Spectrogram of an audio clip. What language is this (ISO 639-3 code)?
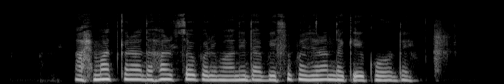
pus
